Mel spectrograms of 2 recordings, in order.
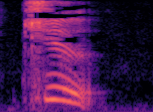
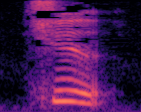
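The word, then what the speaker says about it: ちゅう: 音读的时候读作 chu chu chu，比如注射秋夏秋夏秋夏。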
